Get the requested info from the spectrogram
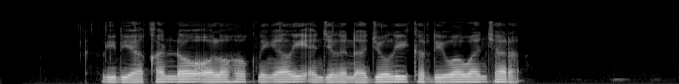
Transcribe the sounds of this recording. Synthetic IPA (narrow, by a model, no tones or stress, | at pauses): lidiakandɔɔlɔɦɔk̚niŋaliʔɛɲd͡ʒɛlɛnad͡ʒolikɨrdiwawaɲt͡ʃaɾa̰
